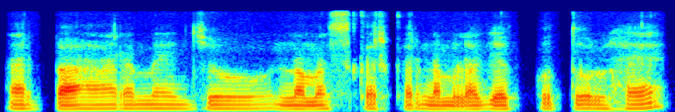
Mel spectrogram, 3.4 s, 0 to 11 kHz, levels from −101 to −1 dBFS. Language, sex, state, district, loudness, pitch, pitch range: Hindi, male, Tripura, Unakoti, -21 LUFS, 115 Hz, 105-115 Hz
